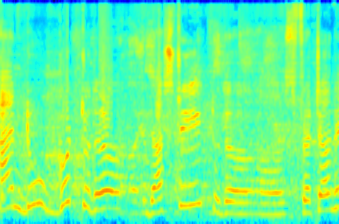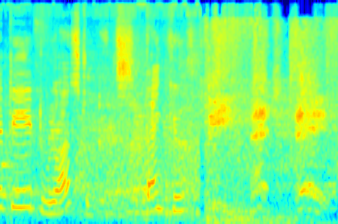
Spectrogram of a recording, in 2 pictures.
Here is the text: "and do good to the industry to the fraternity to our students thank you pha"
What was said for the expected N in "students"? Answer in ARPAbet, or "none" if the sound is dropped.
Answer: N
